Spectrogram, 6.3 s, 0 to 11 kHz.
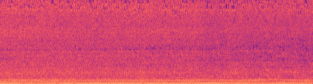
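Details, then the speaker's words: Poulan P3314 two-stroke chainsaw running: buzz wavers and stumbles without settling; leaking fuel line by the tank (wrong size or defective), carburetor adjustment has no effect; fuel system to be refurbished. "I'll show you that the saw will start up but it's not running all that good it has a leaking fuel Fu line right around the gas tank"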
